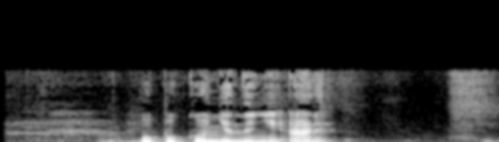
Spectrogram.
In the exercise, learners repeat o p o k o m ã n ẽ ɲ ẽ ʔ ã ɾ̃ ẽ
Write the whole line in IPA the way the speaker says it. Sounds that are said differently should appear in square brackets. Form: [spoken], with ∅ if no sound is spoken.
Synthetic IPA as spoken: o p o k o [ɲ] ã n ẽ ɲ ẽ ʔ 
